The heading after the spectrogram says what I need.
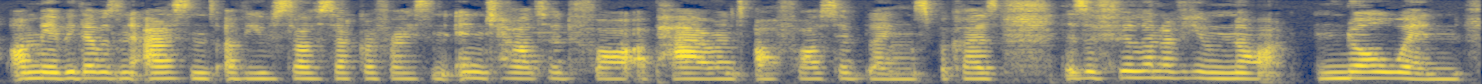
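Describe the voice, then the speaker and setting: A woman giving a casual tarot reading to her viewers. Her voice is hoarse and croaky, and she talks in a chatty, rambling way, full of "um" and "like". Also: medium pitch, level tone, brisk, hardly any pauses. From United Kingdom. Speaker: tarot card reader.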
